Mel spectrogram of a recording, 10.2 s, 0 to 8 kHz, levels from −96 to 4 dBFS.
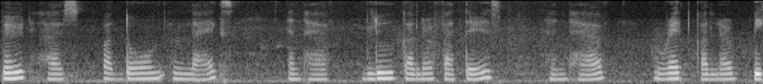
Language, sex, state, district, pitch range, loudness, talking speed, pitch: English, female, Nagaland, Kohima, 175-200 Hz, -21 LUFS, 90 wpm, 185 Hz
